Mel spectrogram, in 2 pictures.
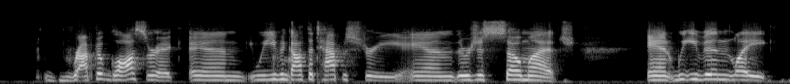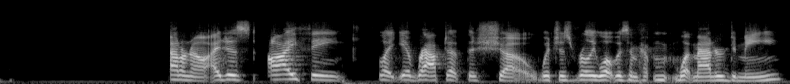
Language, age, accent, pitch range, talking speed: English, 20-39, American, 180-210 Hz, 160 wpm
